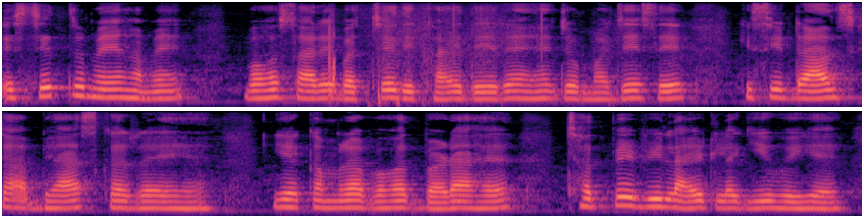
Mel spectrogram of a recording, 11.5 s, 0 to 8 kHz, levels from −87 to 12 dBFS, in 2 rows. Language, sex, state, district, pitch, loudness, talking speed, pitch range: Hindi, male, Chhattisgarh, Kabirdham, 160 Hz, -20 LUFS, 170 wpm, 150-175 Hz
